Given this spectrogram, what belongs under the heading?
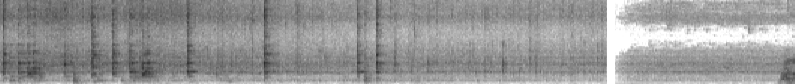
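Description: Chopped potato dropped into a pan of frying food in a home kitchen and stirred, with steady sizzling, scraping utensil clicks against the pan, then a brief drop to near silence before the sizzle returns.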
